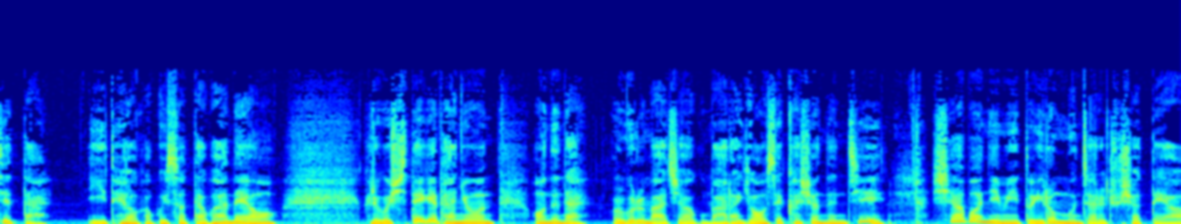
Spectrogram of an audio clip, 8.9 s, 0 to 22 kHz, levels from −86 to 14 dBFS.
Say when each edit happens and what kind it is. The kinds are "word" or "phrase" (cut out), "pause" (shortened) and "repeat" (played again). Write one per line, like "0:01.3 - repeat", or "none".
none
